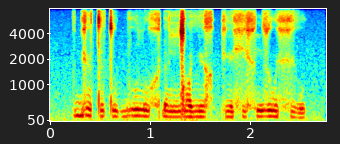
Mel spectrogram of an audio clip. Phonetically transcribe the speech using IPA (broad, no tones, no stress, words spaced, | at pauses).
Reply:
ɡʲʌtətu buluxɗə ŋ͡ǀɔlʲʌx kʲɜxʲexnzu xʲu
